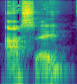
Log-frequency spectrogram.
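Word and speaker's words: hace: with a word called ase where the h is silent ase buen tiempo is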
